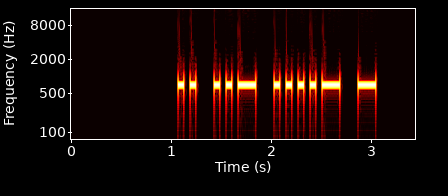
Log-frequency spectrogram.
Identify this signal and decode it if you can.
Morse code, heard as a keyed tone, about 20 wpm, 700 Hz. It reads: IU4T
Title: Four Challenging Letter-Number Combinations 20wpm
